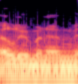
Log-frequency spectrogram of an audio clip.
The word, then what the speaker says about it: aluminum: I just know that aluminum is the American pronunciation, as far as I'm aware, whereas aluminium is the British pronunciation.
